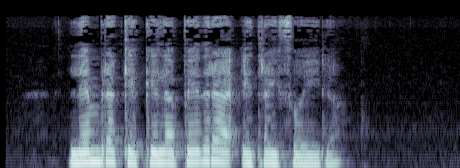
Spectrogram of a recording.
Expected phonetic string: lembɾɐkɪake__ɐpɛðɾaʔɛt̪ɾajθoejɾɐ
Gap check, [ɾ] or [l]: l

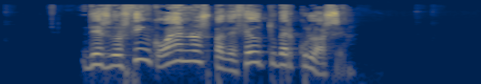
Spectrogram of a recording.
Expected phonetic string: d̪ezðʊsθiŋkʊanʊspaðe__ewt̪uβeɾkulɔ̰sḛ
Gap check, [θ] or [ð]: θ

